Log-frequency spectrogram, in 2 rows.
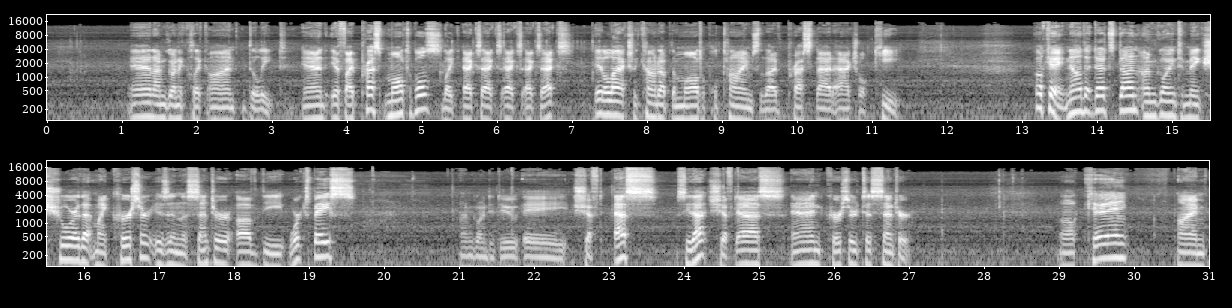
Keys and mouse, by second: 0.3 x, 5.2 x, 6.3 x, 6.7 x, 7.2 x, 23.0 shift+s.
